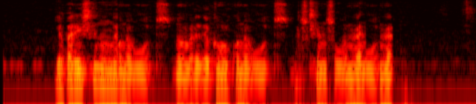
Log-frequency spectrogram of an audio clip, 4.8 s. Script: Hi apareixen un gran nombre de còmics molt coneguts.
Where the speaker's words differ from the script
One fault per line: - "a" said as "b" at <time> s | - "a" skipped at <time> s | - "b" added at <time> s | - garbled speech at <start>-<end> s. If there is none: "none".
- "gran" said as "coneguts" at 1.2 s
- "còmics" skipped at 2.1 s
- garbled speech at 2.9-3.9 s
